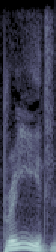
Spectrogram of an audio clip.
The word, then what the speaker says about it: breathe: breathe 这个字后面多一，它的发音是不一样的，这个也是呼吸，但是呢它的发音跟它的拼法啊，拼法呢多了一个一。breath 念成 ea，念成 a 的音，就是那个倒三的 a。ea breathe 呢念成异常音，念成 E, breathe.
